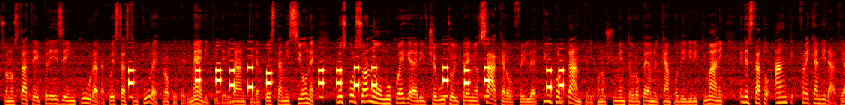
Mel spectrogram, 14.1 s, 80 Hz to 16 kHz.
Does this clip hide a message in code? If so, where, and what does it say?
Yes: DTMF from 2.1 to 9.4 s, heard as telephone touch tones, dialled by hand, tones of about 80 ms, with speech in Italian. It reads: 8 00537 8866 #8# 25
